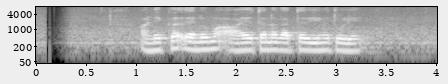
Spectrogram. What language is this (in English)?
Sinhala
